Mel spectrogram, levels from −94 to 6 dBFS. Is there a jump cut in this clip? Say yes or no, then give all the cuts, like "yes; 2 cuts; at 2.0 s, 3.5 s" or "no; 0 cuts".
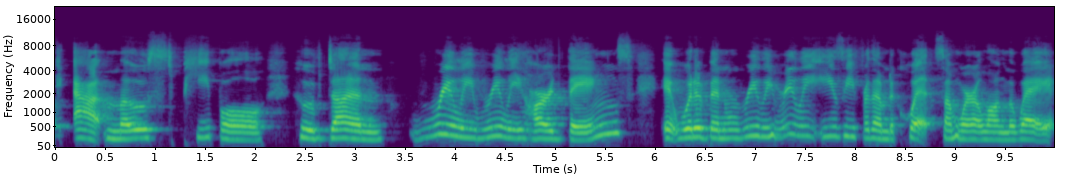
no; 0 cuts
